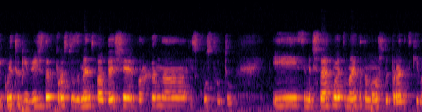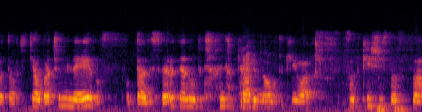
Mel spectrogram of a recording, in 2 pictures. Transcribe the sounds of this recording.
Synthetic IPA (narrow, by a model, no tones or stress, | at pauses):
koit̪ʊɡʲiviʒd̪əxpɾɔst̪ʊzɐmɛnt̪ovabɛʃɛvəɾxɤnɐiskust̪vot̪o | isɛmɛt͡ʃt̪afmɔjət̪ɐmajkəd̪ɐmɔʒɛd̪ɐpɾavit̪ɐ̥kʲivət̪oɾt̪i̥t̪jaobat͡ʃɛnɛːvɐf | t̪ːazisfɛɾət̪ɾʲanɛobit̪ad̪ɐpɾavimnɔɡʊt̪ɐ̥kʰivə | sət̪kʲiʃisəs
